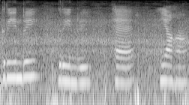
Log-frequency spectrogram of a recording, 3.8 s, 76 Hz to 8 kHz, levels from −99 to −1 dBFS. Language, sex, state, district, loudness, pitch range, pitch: Hindi, female, Chandigarh, Chandigarh, -14 LUFS, 205-250 Hz, 220 Hz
